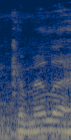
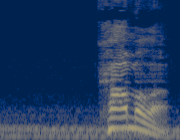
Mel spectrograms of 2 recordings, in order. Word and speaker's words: Kamala: he's 60 years old you know that the Camila Harris K La Kamala if you really want someone to listen to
